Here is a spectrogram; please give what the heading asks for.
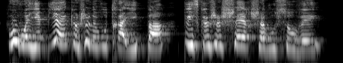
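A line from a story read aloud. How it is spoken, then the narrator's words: Sobbing. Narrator (French): sanglota Juliette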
